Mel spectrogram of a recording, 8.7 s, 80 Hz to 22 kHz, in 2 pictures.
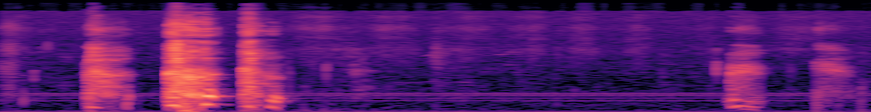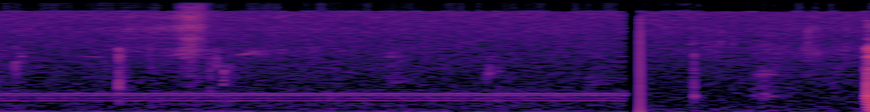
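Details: Adult with COVID-19 caught from their child, coughing up large amounts of sticky phlegm with a sore throat: three harsh coughs then two softer wet, productive coughs.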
